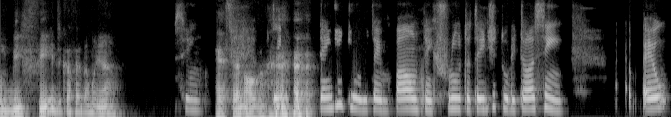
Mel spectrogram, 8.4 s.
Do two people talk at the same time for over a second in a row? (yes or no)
no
